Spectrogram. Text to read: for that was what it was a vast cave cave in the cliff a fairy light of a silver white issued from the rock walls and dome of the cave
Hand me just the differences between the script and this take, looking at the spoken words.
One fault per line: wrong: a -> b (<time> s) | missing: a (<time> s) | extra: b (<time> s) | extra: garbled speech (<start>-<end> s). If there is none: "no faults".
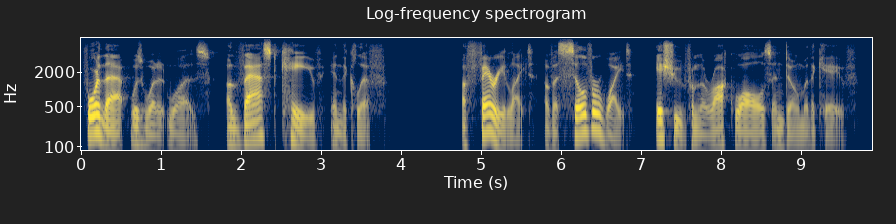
missing: cave (3.0 s)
